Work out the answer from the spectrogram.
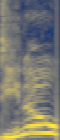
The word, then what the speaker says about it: Deno: for and that's why their logo is is Dino now so it's it's Dino uh denno is technically wrong and I think Ryan doll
